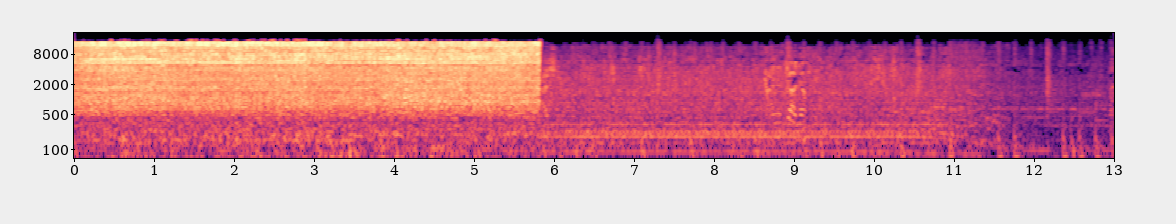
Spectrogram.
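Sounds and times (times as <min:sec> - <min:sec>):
loud rushing hiss: 0:00.0 - 0:05.9.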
